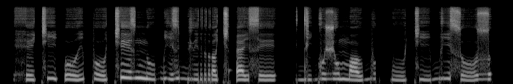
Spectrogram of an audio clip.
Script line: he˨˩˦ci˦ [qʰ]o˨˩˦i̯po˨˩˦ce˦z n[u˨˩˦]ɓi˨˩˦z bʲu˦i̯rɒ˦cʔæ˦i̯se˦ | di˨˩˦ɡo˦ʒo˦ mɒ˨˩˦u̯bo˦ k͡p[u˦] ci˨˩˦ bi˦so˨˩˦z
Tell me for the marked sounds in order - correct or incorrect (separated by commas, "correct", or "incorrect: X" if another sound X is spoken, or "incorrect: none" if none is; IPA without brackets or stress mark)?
incorrect: ʔ, correct, incorrect: u˨˩˦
